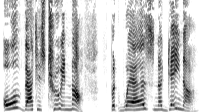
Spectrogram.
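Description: A woman's voice: high voice, lively intonation, dry recording, studio quality, voice pushed up, heavily acted. A woman voicing a brave young male mongoose who speaks sharply and impatiently. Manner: brisk, sharp and scolding.

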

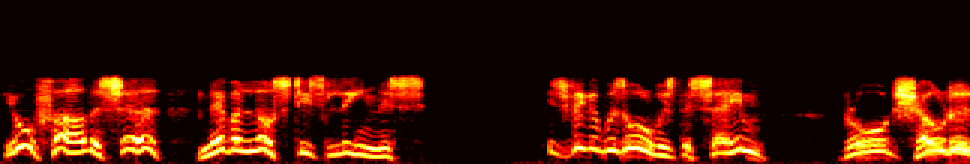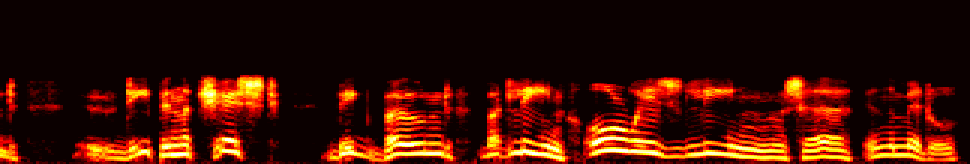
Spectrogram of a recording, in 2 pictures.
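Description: A man's voice: high voice, very animated, slow, vocal fry, husky, no echo, pitched above the performer's own voice, exaggerated voice. A man voicing an elderly male valet who is humble and deferential, stammering and eager to please. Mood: reverent. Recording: thin phone-like sound, dry.

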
